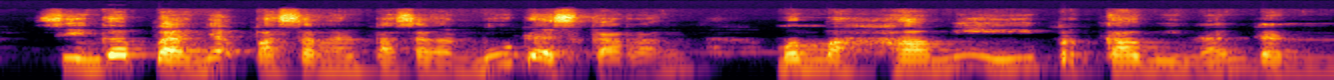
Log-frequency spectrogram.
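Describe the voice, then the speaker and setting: Pitch varies by an ordinary amount as the talking proceeds at moderate speed. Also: man, high pitch for a man. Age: 60s. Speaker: church elder. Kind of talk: interview.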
